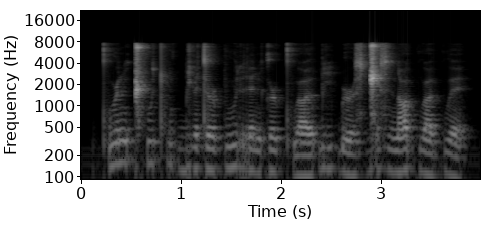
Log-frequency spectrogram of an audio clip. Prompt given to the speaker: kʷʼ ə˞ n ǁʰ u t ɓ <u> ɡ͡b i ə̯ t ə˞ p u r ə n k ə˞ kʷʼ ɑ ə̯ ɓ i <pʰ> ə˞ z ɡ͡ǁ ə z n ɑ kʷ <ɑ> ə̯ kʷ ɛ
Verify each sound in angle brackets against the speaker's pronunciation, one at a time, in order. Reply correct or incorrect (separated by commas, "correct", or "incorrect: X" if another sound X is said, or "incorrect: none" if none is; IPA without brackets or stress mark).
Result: correct, incorrect: ɓ, correct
